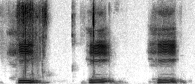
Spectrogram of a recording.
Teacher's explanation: Kemudian halki itu tenggorokan. Jadi huruf H besar ini tempat keluarnya dari pangkal tenggorokan atau tenggorokan yang paling bawah. Mungkin untuk bapak-bapak, untuk laki-laki akan kerasa ya di bawah jakun ya, yang ini ya.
